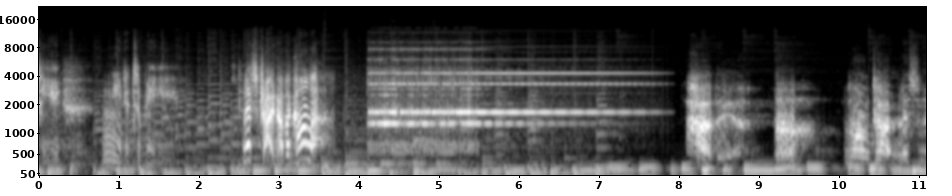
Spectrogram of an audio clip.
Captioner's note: phone rings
